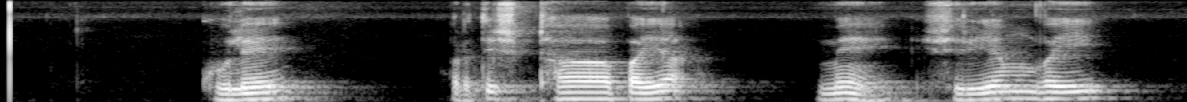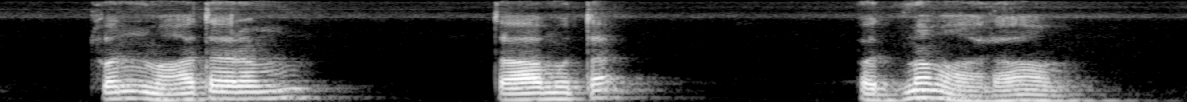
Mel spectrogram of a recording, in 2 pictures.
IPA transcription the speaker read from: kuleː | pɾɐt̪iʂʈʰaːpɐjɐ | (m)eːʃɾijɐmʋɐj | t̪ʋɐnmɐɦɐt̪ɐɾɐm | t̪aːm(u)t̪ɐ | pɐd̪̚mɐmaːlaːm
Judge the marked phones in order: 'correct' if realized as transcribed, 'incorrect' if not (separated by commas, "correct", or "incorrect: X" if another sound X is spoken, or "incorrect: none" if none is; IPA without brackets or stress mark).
correct, correct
